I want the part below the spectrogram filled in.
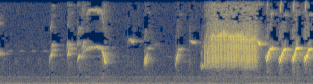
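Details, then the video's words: A hybrid goldfinch sings to encourage young chicks: quick, bright twittering notes, then a burst of harsh buzzy trill followed by rapid sweet chirps. "A Hybrid Goldfinch Sings To Encourage Young Chicks"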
